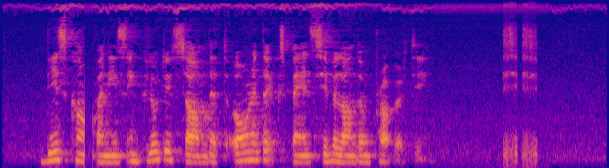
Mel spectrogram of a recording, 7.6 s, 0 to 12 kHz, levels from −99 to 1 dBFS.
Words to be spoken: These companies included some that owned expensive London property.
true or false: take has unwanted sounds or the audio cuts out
true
